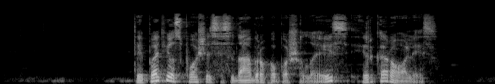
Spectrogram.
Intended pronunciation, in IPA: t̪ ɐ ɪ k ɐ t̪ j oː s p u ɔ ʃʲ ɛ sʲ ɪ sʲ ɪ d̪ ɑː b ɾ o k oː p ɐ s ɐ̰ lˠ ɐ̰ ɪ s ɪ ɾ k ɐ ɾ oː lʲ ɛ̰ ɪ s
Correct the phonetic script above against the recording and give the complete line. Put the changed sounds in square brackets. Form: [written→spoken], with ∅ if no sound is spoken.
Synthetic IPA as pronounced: t̪ ɐ ɪ [k→p] ɐ t̪ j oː s p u ɔ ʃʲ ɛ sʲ ɪ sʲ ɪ d̪ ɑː b ɾ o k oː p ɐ [s→ʃ] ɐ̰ lˠ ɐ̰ ɪ s ɪ ɾ k ɐ ɾ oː lʲ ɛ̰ ɪ s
